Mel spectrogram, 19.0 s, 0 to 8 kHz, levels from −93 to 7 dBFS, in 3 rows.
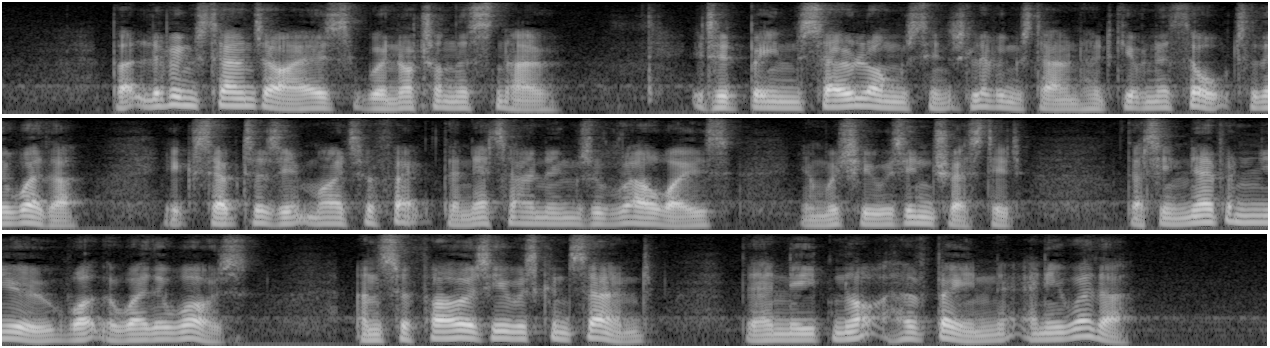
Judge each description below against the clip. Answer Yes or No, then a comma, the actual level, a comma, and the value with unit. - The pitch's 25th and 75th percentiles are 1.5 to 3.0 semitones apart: No, average, 3.5 semitones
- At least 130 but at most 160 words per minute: No, average, 185 wpm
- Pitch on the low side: Yes, low, 115 Hz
